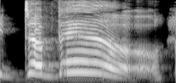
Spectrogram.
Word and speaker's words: DeVille: So it's funny how Horace says, it's spelled like devil, but it's really DeVille.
